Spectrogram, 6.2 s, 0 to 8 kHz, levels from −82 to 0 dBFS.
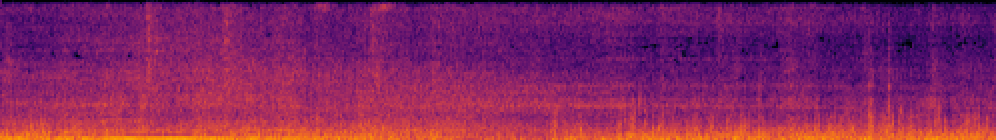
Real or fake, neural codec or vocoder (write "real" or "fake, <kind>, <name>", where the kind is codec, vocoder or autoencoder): real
